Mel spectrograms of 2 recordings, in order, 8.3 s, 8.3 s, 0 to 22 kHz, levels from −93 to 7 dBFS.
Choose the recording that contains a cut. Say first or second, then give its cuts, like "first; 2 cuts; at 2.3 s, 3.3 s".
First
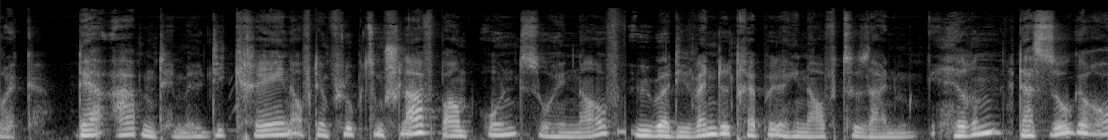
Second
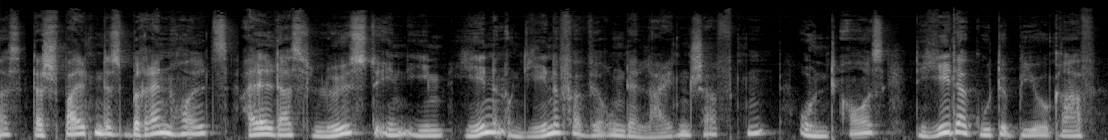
second; 2 cuts; at 3.8 s, 6.3 s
